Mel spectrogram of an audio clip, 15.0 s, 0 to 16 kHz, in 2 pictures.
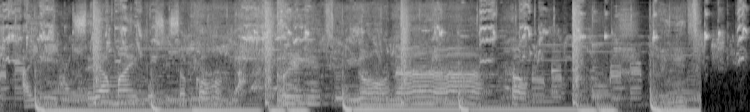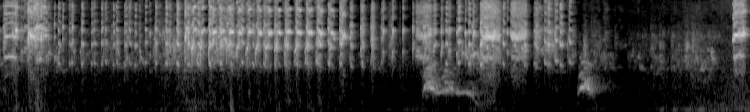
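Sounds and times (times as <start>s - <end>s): parakeets chirping: 0.0s - 15.0s.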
